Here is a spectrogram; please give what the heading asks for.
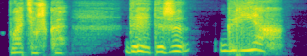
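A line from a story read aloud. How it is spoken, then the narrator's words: Barely audible. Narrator (Russian): еле слышно сказала Марфа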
